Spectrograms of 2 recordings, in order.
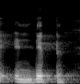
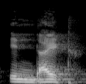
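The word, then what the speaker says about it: indict: अगर आपने पहले ये वर्ड नहीं देखा होगा तो निश्चित ही इसके लिए आप कहेंगे इंडिक्ट, this is नॉट इंडिक्ट, इसे प्रोनाउंस किया जाता है इंडाइट, इंडाइट, है ना।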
